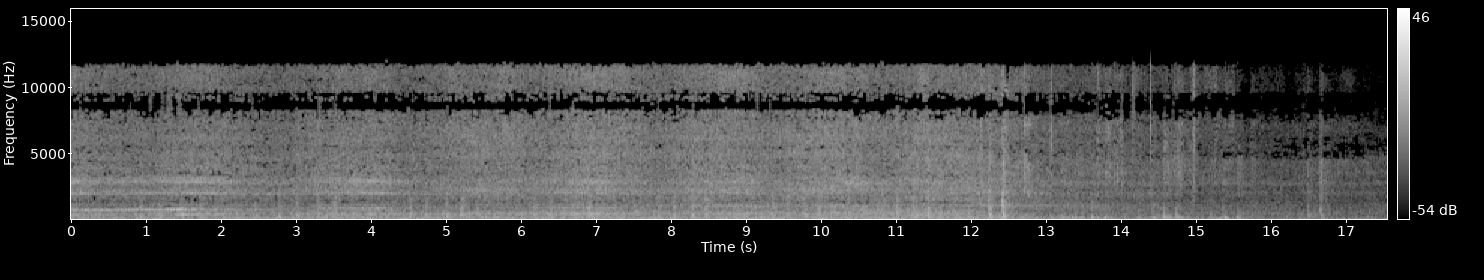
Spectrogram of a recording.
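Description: Passenger train running along the platform at close range: a steady rumble of wheels on rail with a whining tone over it, and a sharp knock about twelve seconds in. The noise fades over the last few seconds.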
